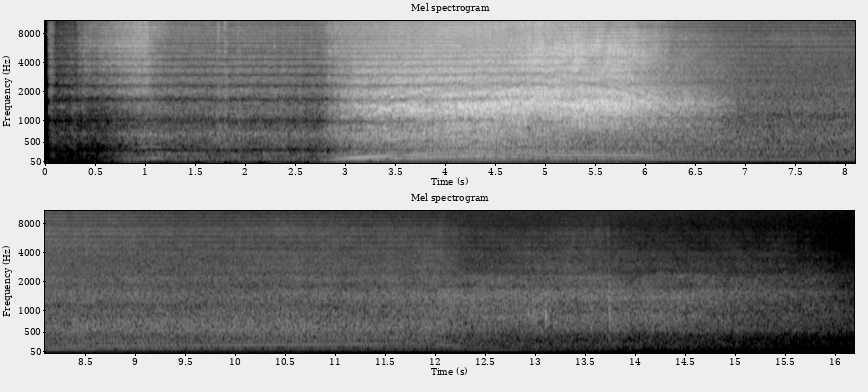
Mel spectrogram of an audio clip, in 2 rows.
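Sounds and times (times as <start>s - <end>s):
Ford police car starting and leaving: 0.0s - 14.3s.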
